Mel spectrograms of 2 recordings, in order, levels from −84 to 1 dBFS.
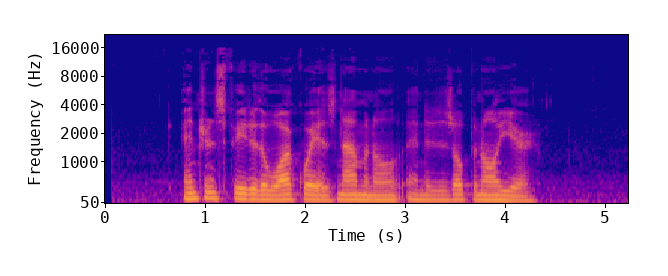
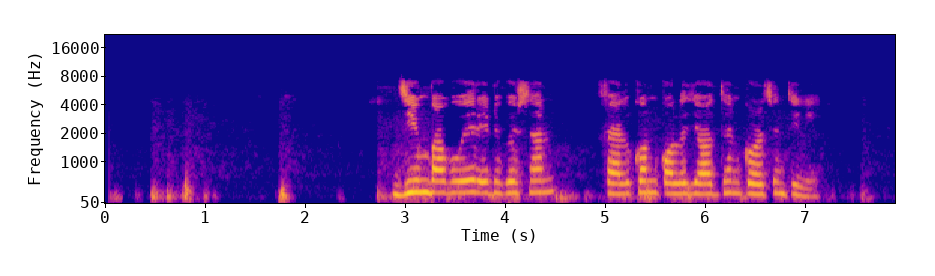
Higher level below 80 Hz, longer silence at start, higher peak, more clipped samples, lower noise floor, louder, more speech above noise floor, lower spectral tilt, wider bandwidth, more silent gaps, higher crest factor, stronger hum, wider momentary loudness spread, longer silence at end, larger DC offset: about the same, -56 dBFS vs -60 dBFS; first, 0.8 s vs 0.45 s; second, -8 dBFS vs -2 dBFS; neither; second, -54 dBFS vs -70 dBFS; second, -23 LUFS vs -17 LUFS; second, 32 dB vs 54 dB; first, -7.5 dB/octave vs -4.5 dB/octave; first, 16 kHz vs 7.6 kHz; neither; about the same, 16 dB vs 18 dB; neither; second, 6 LU vs 18 LU; about the same, 0.9 s vs 0.8 s; neither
